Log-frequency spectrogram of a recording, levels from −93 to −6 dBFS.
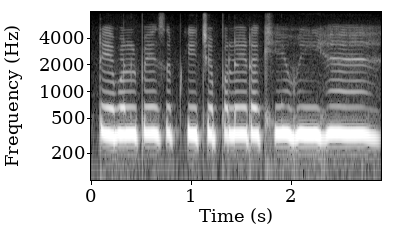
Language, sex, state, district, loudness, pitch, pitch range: Hindi, female, Bihar, Patna, -10 LUFS, 330 Hz, 325-335 Hz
